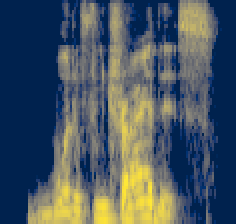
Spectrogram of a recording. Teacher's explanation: So if we're going to look at this phrase, the most important part of this whole phrase is try. So we need to emphasize the vowel.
